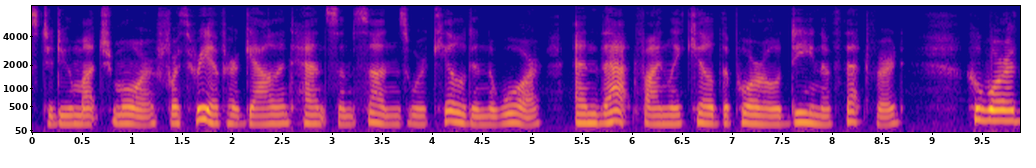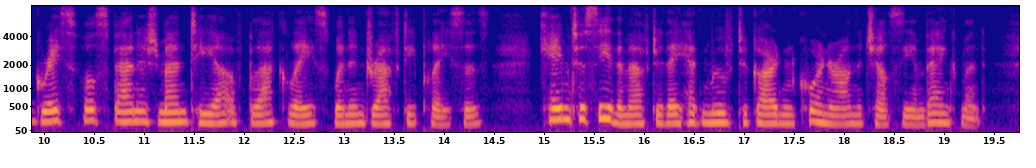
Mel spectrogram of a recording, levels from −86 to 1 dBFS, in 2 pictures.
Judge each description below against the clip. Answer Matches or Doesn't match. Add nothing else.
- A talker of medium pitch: Matches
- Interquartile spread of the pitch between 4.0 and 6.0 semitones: Doesn't match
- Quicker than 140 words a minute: Matches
